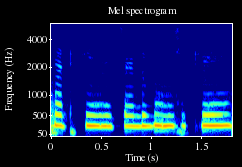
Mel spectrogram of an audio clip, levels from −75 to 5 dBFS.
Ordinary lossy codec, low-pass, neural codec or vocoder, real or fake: none; 5.4 kHz; codec, 16 kHz, 2 kbps, X-Codec, HuBERT features, trained on general audio; fake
